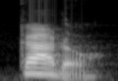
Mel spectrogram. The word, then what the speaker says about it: caro: It's pronounced this way when it's single and between vowels, like in caro, which means expensive.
